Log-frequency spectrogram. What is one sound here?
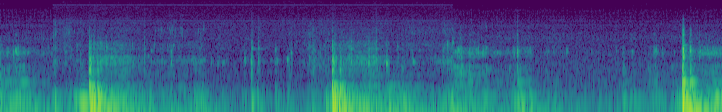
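Wind rumbles across the water outdoors.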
